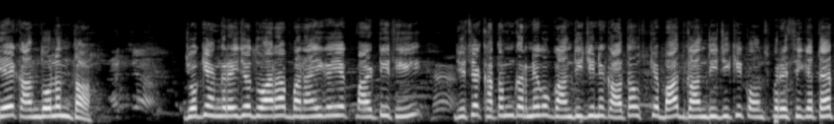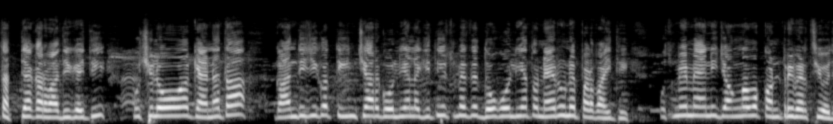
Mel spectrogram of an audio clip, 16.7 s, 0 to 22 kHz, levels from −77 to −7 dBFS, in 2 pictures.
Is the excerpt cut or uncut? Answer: uncut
